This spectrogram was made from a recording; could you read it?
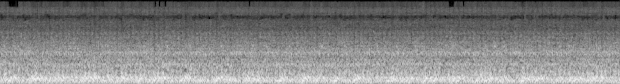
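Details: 1970 85hp Evinrude two-stroke outboard with hydroelectric shift, 50 years old, new water pump impeller, idling in neutral in a water container: loud steady low burble, even beat, no knocks or misses; carburetors judged good at idle, full throttle untested.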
